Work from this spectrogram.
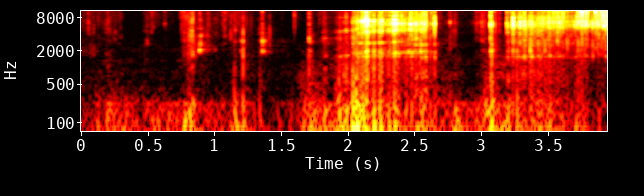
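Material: Soap.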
